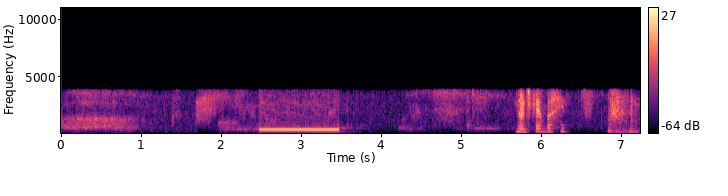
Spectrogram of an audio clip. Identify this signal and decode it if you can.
Ringback tone (Europe, 425 Hz), with speech.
